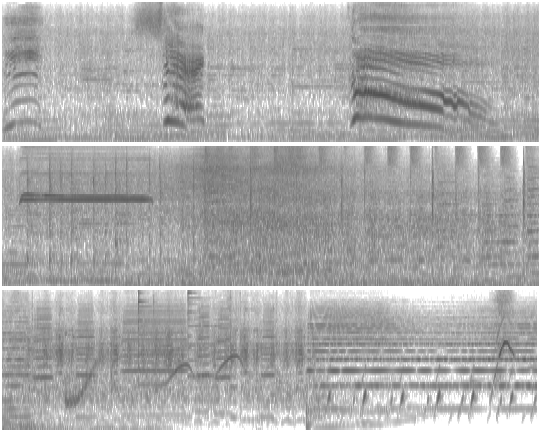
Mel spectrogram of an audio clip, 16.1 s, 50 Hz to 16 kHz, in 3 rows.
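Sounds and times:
background music: 0:00.0 - 0:16.0
referee whistle blast: 0:05.5 - 0:07.0
rumbling rush of karts: 0:05.7 - 0:10.2.

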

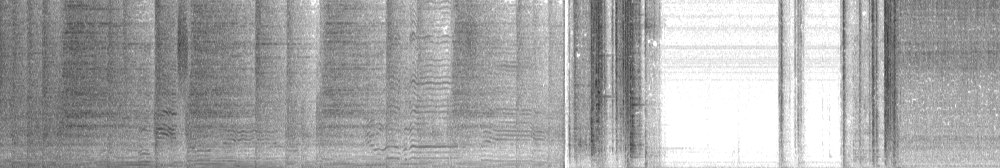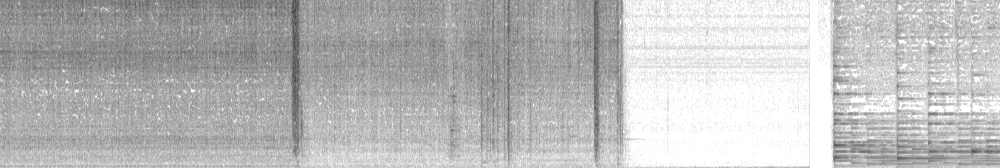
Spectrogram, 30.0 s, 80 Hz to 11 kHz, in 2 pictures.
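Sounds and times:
record changer clicking: 0:21.7 - 0:24.4.

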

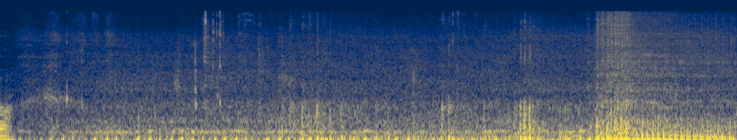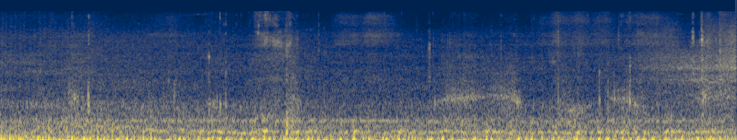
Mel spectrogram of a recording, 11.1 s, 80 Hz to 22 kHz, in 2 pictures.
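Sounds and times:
motorcycle engine idling and revving: 0:00.0 - 0:11.0.

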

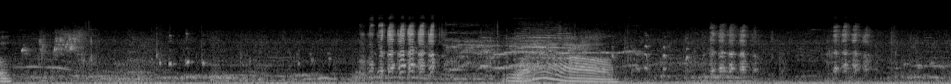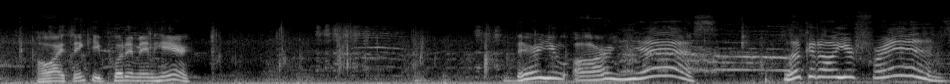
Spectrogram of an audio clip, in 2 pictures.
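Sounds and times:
farm birds pulsing calls: 0:00.0 - 0:19.0
young goat bleating: 0:03.6 - 0:04.4, 0:07.0 - 0:09.0, 0:12.6 - 0:14.7.

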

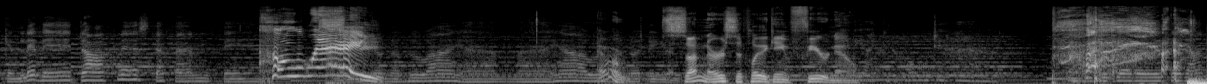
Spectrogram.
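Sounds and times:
music: 0:00.0 - 0:12.0
man coughing hard: 0:10.8 - 0:12.0.

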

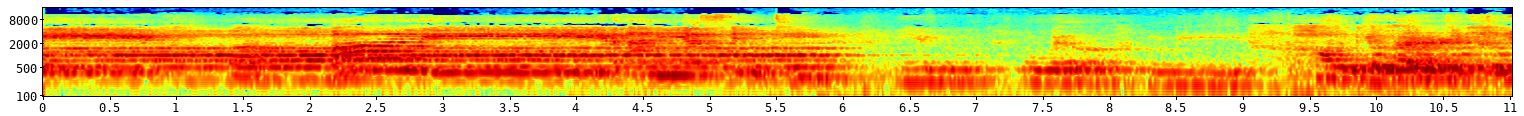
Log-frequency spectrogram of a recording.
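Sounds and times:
girls singing a chord: 0:00.0 - 0:11.0.

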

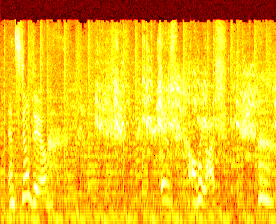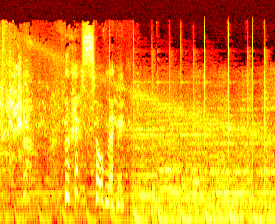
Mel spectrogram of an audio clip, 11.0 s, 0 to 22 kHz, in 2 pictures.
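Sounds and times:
background music: 0:00.0 - 0:11.0
seabirds chirping overhead: 0:00.8 - 0:08.4.

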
